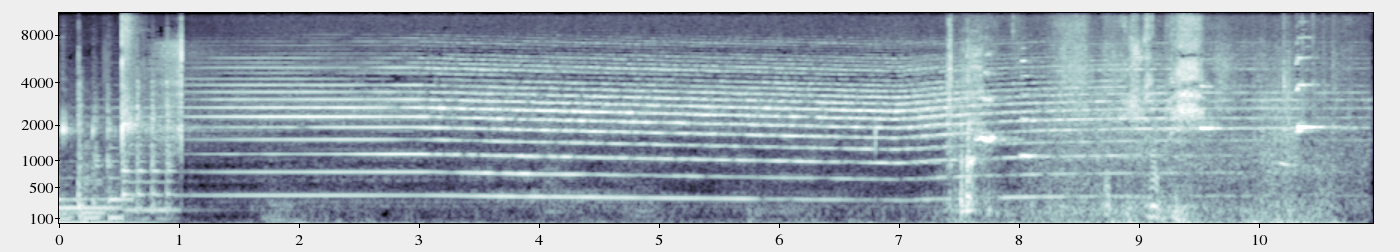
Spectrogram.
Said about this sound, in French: AET, c'est notamment les sirènes que vous entendez tous les premiers mercredis du mois.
